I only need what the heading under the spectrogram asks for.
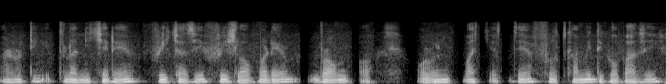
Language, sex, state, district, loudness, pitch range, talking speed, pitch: Nagamese, male, Nagaland, Dimapur, -18 LUFS, 105-120 Hz, 160 wpm, 110 Hz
